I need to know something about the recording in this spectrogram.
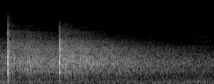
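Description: Two gunshots about half a second apart, the second followed by a long rolling echo through the forest that fades away over the next second and a half.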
